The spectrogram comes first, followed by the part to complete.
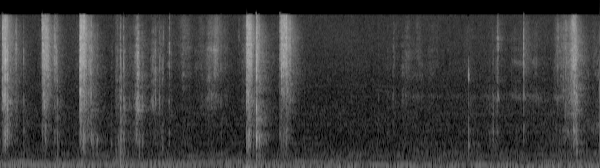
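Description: A deck of tarot cards being shuffled by hand: a series of short, soft card slaps and riffles at uneven intervals, two of them louder near the middle.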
